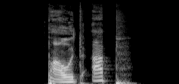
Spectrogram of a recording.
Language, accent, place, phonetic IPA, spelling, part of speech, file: German, Germany, Berlin, [ˌbaʊ̯t ˈap], baut ab, verb, De-baut ab.ogg
- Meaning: inflection of abbauen: 1. third-person singular present 2. second-person plural present 3. plural imperative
